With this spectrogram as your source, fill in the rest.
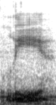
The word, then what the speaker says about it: Lie: In mathematics, the lie group pronounced Lee group um is is a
